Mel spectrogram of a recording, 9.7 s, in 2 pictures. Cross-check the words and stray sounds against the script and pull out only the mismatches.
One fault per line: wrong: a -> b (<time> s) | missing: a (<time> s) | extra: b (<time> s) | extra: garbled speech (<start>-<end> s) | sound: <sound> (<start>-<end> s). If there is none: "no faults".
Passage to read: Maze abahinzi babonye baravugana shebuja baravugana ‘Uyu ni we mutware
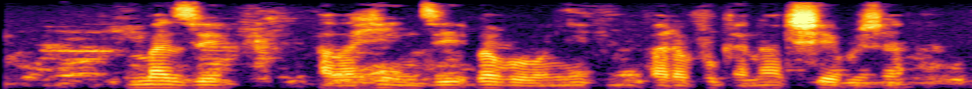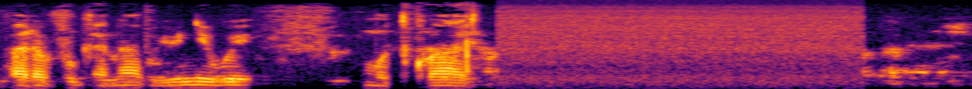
no faults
